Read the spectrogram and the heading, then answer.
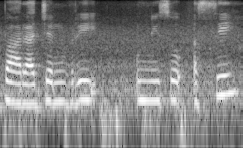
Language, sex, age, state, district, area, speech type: Punjabi, female, 30-45, Punjab, Mansa, urban, spontaneous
